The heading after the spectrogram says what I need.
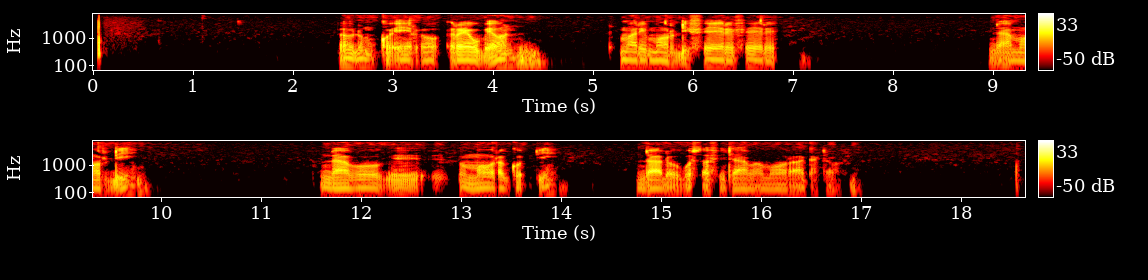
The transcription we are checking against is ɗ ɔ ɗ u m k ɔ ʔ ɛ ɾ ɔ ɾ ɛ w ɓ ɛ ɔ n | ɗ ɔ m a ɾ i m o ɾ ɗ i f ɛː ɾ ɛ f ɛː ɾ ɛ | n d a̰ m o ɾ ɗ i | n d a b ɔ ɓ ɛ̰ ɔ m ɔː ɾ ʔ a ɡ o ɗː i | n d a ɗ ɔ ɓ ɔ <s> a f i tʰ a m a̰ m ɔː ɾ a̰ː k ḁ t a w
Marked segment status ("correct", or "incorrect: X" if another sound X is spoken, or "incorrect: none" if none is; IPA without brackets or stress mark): correct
